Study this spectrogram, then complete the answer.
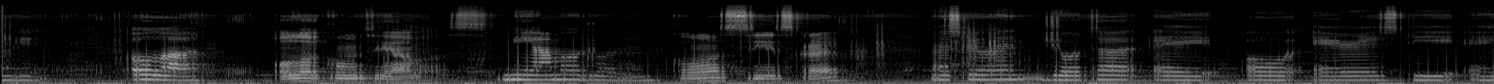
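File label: spanish dialog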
